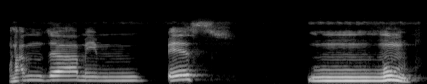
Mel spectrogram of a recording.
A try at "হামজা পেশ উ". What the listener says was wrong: আচ্ছা, মিমটাকে হামজার সঙ্গে কেন জোড়াচ্ছেন?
